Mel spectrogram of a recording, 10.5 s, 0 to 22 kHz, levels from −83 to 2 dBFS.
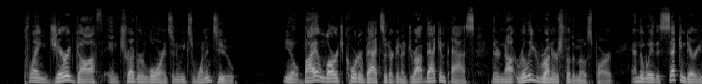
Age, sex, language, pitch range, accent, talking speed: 30-49, male, English, 125-155 Hz, American, 215 wpm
